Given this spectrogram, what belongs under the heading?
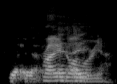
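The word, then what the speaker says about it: Brian Doyle-Murray: Brian Doyle Murray.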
